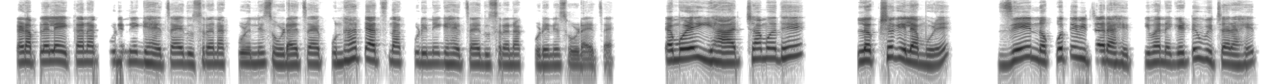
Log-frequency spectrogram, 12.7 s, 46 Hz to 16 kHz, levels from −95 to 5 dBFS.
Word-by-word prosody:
कारण 210 +1 +2
आपल्याला 220 +2 +1
एका 215 0 0
नाकपुडीने 220 0 -5
घ्यायचा 200 -3 -3
आहे, 195 - 0
दुसऱ्या 195 +1 -4
नाकपुडीने 195 +1 -5
सोडायचा 185 -1 -2
आहे, 190 - -1
पुन्हा 220 +6 0
त्याच 240 -3 +4
नाकपुडीने 205 -2 -5
घ्यायचा 190 -2 -4
आहे, 185 - -1
दुसऱ्या 180 +1 -5
नाकपुडीने 180 -1 -6
सोडायचा 85 - -7
आहे. - - -11 0.5
त्यामुळे 260 +4 +8
ह्याच्यामध्ये 270 - +2 0.6
लक्ष 240 +4 +4
गेल्यामुळे 195 -9 +3 0.6
जे 260 +7 +6
नको 230 +1 +2
ते 310 - +1
विचार 235 -4 +3
आहेत 200 -4 +1
किंवा 205 +2 -1
निगेटिव्ह 205 +6 -2
विचार 200 -4 -2
आहेत 185 +3 -4
210 Hz, 150 wpm, -22 LUFS, 190-230 Hz, 0.6 s, त्यामुळे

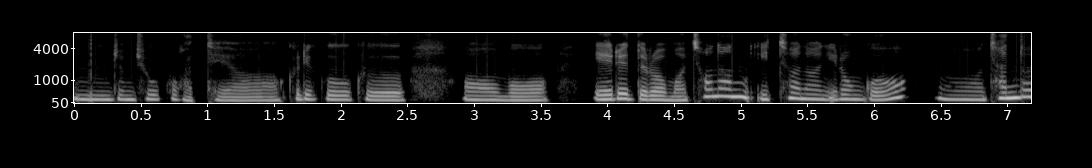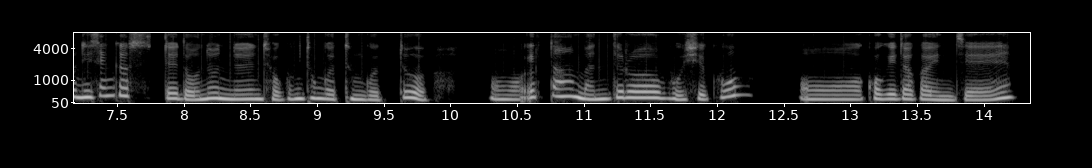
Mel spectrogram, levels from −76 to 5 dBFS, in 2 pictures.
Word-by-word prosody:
음 180 -2 -1
좀 180 -1 -2
좋을 190 +1 -4
것 190 -1 -9
같아요. 145 -1 -6
그리고 185 -3 -3
그 160 -3 -1 0.4
어 165 -2 -2
뭐 155 +1 -2 0.3
예를 190 +3 +4
들어 175 -3 +1
뭐 155 -1 -2
1,000 305 - 0
원 300 -3 +5
2,000 215 +2 -1
원 195 -2 -1
이런 190 -1 -2
거 195 - -1 0.2
어 180 -3 -3
잔돈이 260 +4 +5
생겼을 340 0 -3
때 225 -1 +2
넣어 180 -3 +1
놓는 200 -2 +4
저금통 210 +4 +1
같은 190 -1 0
것도 175 +5 0 0.5
어 190 0 -2
일단 310 0 +2
만들어 250 +5 +4
보시고 225 - -2 0.3
어 185 -1 -2
거기다가 200 -3 +1
인제 165 +7 0
190 Hz, 245 characters per minute, -26 LUFS, 175-225 Hz, 0.5 s, 원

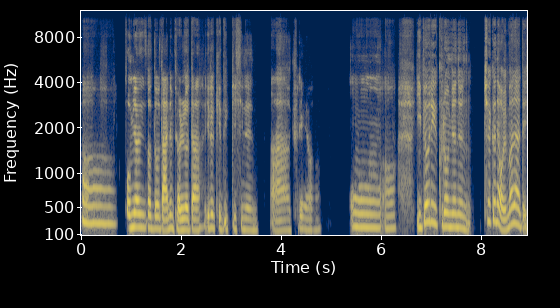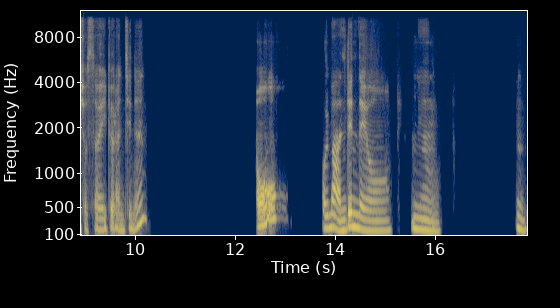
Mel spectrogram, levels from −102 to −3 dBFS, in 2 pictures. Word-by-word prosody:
어 255 -2 +1 0.2
보면서도 195 -2 +4
'나는 155 +5 +5
별로다.' 160 +1 +3
이렇게 190 -1 -1
느끼시는. 165 -2 -5 0.2
아 155 +2 -3
그래요. 160 -1 -8 0.6
어. - - -4
어 195 -2 -1 0.4
이별이 265 +6 +4
그러면은 205 -5 +2 0.3
최근에 285 -1 +3
얼마나 235 +10 +5
되셨어요? 160 -5 -4
이별한지는? 175 - -6 2.2
어 160 - +3 0.9
얼마 190 0 0
안됐네요. 155 -3 -1 0.4
음. 155 -5 -4 1.5
음. 165 -5 -4
185 Hz, 180 characters per minute, -22 LUFS, 160-205 Hz, 2.2 s, 나는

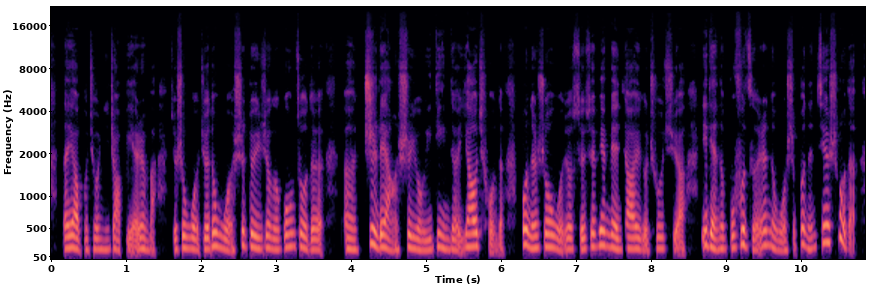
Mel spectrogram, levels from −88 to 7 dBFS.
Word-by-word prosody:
那 180 - +2
要 180 -2 +5
不 160 - -7
就 165 +1 -3
你 160 -1 -5
找 170 0 -2
别 - - -3
人 175 -2 +1
吧。 155 - -9 0.2
就 160 - -4
是 190 - -1
我 175 -3 +1
觉 170 0 +2
得 215 - +4
我 170 -7 0
是 225 +10 -2
对 200 -4 +2
这 190 - -1
个 160 -1 -1
工 200 +5 -1
作 195 -4 +1
的， 160 0 0 0.2
呃， 170 -2 +1
质 250 -2 +3
量 195 -6 +2
是 190 +5 0
有 155 -4 0
一 155 - -2
定 190 0 -2
的 165 0 -1
要 205 +1 +4
求 210 - -5
的， - - -6 0.2
不 240 - +6
能 180 0 +2
说 200 +1 +2
我 165 -4 0
就 170 0 +1
随 165 -1 -1
随 205 +4 -1
便 225 -1 +3
便 180 -4 +2
交 175 0 +2
一 170 - +2
个 - - -2
出 180 -1 -4
去 175 - -7
啊， - - -1 0.2
一 230 - +2
点 200 -7 +4
都 175 - -1
不 180 +2 -3
负 240 +5 +3
责 205 - -3
任 225 +2 0
的 180 - -1
我 150 - -2
是 - - -9
不 245 - -1
能 170 -4 -4
接 270 +6 +2
受 335 +5 0
的。 - - -5
180 Hz, 350 characters per minute, -23 LUFS, 165-205 Hz, 0.2 s, 不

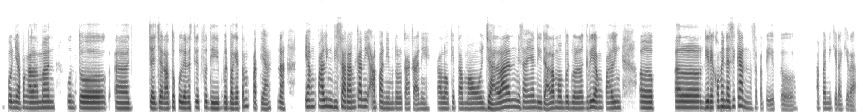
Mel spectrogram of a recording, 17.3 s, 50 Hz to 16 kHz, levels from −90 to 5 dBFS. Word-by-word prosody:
punya 190 -3 0
pengalaman 190 +1 +1 0.3
untuk, 180 -2 +3 0.2
eee, 175 -1 +1 0.3
jajan 180 0 +2
atau 175 +3 +1
kuliner 180 -2 +2
street 195 -2 -2
food 200 -2 -1
di 170 -1 +4
berbagai 175 -1 0
tempat 220 -4 -3
ya. 160 -2 -3 0.2
Nah, 180 - +2 0.4
yang 220 0 0
paling 230 0 +3
disarankan 195 +2 +1
nih - - -6
apa 190 0 -1
nih 170 -1 -5
menurut 170 0 -6
Kakak 165 -2 -6
nih? 165 0 -11
Kalau 170 0 -2
kita 170 -1 -6
mau 165 0 -1
jalan 185 +6 +3
misalnya 195 -1 -3
di 185 - 0
dalam 180 +1 +2
maupun 185 0 -1
luar 175 0 -1
negeri 195 +3 +3
yang 190 -1 -1
paling, 180 +2 -2 0.4
eee, 185 -1 +2 0.4
el 195 0 +3 0.4
direkomendasikan 205 0 +2
seperti 160 -4 -13
itu. 160 - -15 0.6
Apa 170 - -8
nih 170 0 -13
kira-kira? 150 -4 -12
180 Hz, 150 wpm, -24 LUFS, 170-195 Hz, 0.6 s, di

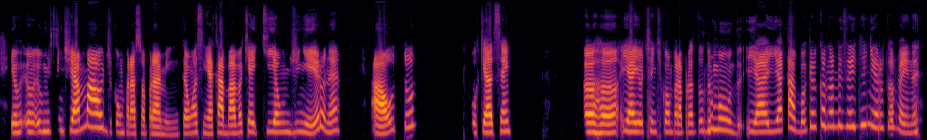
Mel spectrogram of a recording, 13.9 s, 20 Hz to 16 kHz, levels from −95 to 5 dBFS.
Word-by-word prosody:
eu 230 +1 -1
eu 245 0 -4
eu 245 +2 -4
me 255 - -5
sentia 265 0 +2
mal 360 0 +7
de 250 -6 -20
comprar 220 -4 -3
só 205 -1 -9
pra 195 -2 +2
mim. 165 -2 -16
Então, 200 +4 -4
assim, 225 -3 -4
acabava 210 +2 +2
que 245 -1 -2
que 250 +3 -14
ia 245 -1 +2
um 245 0 -9
dinheiro, 240 - -2
né, 260 +4 -3 0.5
alto, 295 - +3 0.8
porque 235 +1 -5
a 230 0 +9
sem 255 +3 -2 1.1
Aham, 225 -1 +5
e 265 -2 -1
aí 245 0 +6
eu 240 - 0
tinha 255 +1 -11
que 245 - -21
comprar 235 -3 -3
para 230 +1 -4
todo 265 +4 -7
mundo. 290 - -3
E 255 -4 -4
aí 245 +2 +2
acabou 275 -3 0
que 370 - -9
eu - - -3
economizei 380 -1 -5
dinheiro 405 -4 -4
também, 250 -11 -5
né. 235 +3 -8
245 Hz, 185 wpm, -22 LUFS, 230-285 Hz, 1.1 s, a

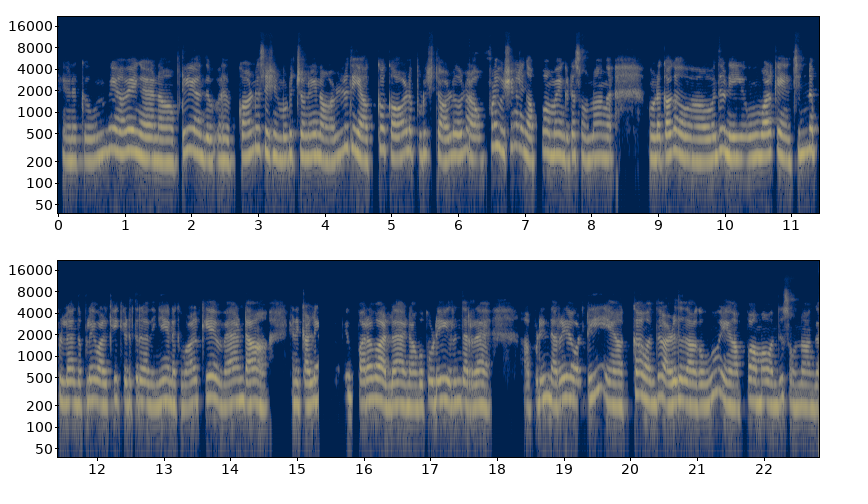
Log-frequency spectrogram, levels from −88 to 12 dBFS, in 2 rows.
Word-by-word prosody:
எனக்கு 210 +1 -3
உண்மையாவேங்க 270 0 +2 0.2
நான் 205 -1 +2
அப்டியே 260 +9 -3
அந்த 225 -3 +1 0.2
அ - - 0 0.3
கான்வர்சேஷன் 250 -2 0
முடிச்சோனே 240 +1 0
நான் 210 -2 -1
அழுது 300 +9 -2
என் 215 - +1
அக்கா 210 +8 -4
கால 245 +5 +1
புடிச்சிட்டு 245 0 -4
அழு 220 +4 0
அழுனு 250 +2 0
அவ்வளோ 220 +10 -3
விஷயங்கள் 320 +2 +1
எங்க 225 -4 +2
அப்பா, 245 +6 -9
அம்மா 250 0 +2
என்கிட்ட 235 +1 -1
சொன்னாங்க, 225 +1 -2 0.7
"உனக்காக 230 +3 +3
அ 215 -2 0 0.2
வந்து 245 +6 +1
நீ 225 - +4 0.3
உன் 240 +1 +3
வாழ்க்கை 255 +1 +3 0.2
சின்ன 270 +3 +2
பிள்ள, 220 -2 0
அந்த 210 -1 -2
பிள்ளைய 235 +1 0
வாழ்க்கையை 205 +3 -2
கெடுத்துராதீங்க. 215 -1 -2
எனக்கு 200 -1 -2
வாழ்க்கையே 230 +4 0 0.2
வேண்டாம். 220 -1 +2 0.4
எனக்கு 215 0 -2
கல்யாணம் 225 +3 +2 0.7
பரவால. 230 -3 +3 0.2
நான் 195 0 0
உங்க 200 +1 -1
கூடயே 225 +2 +1
இருந்துறேன்". 205 -2 0 0.6
அப்டின் 225 +7 -1
நெறைய 235 +5 +1
வாட்டி 220 +4 -3 0.3
என் 205 -1 +1
அக்கா 200 +9 -2
வந்து 220 +4 -1
அழுததாகவும் 215 +5 +1
என் 200 -2 +2
அப்பா, 195 +5 -3
அம்மா 220 0 +1
வந்து 205 +4 -2
சொன்னாங்க. 195 -1 -2
225 Hz, 150 wpm, -24 LUFS, 210-245 Hz, 0.7 s, நீ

